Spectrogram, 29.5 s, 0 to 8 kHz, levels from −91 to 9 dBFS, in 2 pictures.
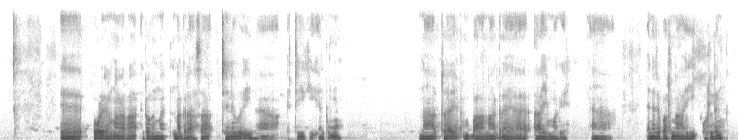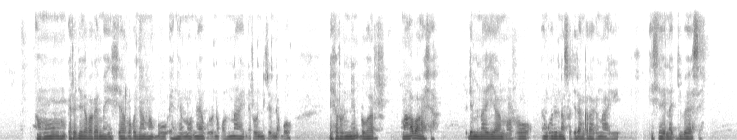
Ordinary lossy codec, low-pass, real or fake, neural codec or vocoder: none; 7.2 kHz; fake; vocoder, 22.05 kHz, 80 mel bands, Vocos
